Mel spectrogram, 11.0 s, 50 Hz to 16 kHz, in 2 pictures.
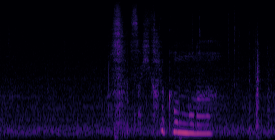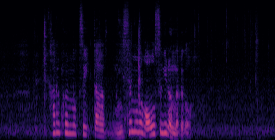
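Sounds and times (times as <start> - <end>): man whispering: 2.6 - 3.4.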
